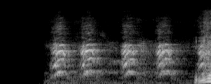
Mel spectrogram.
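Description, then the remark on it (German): A dog visiting residents at the Phoenix Seniorenzentrum in Ingolstadt, Germany, barks four times in a quick, evenly spaced series, loud, followed by the start of one more bark at the end. “Ja, wer bellt denn da?”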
